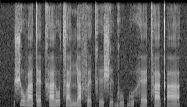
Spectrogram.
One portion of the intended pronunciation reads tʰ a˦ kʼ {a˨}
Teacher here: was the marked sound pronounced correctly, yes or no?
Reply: yes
